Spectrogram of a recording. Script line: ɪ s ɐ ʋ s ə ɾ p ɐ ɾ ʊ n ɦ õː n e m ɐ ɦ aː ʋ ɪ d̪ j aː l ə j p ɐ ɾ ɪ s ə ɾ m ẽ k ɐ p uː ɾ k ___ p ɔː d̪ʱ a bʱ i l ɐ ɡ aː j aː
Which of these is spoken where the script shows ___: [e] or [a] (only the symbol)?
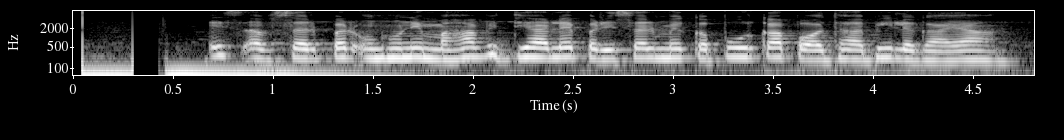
a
